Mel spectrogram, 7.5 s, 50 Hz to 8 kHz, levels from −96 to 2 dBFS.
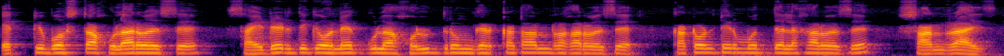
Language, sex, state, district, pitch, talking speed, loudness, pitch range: Bengali, male, Assam, Hailakandi, 165 Hz, 145 wpm, -18 LUFS, 155-170 Hz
